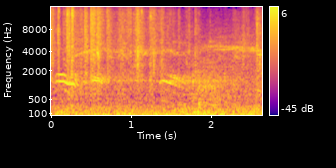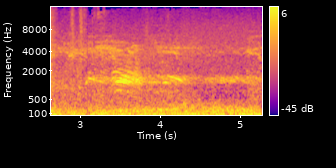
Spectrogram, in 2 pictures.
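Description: Eastern spot-billed duck giving a few harsh, raspy quacks spread across several seconds, over a steady low rumble of water or wind.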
